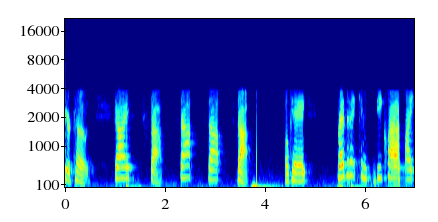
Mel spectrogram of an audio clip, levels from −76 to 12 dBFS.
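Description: Throughout, the speech has a buzzy, gravelly roughness and nothing above 4 kHz, which fits the 13 kbps GSM full-rate codec rebuilding the voice from coarse pulse excitation.

At 1.82 to 1.90 s a brief metallic ring holds the sound for about 60 ms. These are lost GSM frames, patched by repeating the last good frame.

At 3.82 s a low thump sounds while the speech carries on. This is a DC step: the waveform's zero line jumps, then the offset decays.

At 4.66 to 4.79 s the same rough ring returns for about 80 ms, again from lost GSM frames being filled from the last good frame.

From 6.52 to 6.84 s the ringing breaks up repeatedly over about 280 ms. Here lost GSM frames total about 240 ms, and the longest gap runs roughly 150 ms.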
